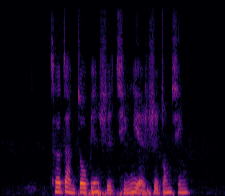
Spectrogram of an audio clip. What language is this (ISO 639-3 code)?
zho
